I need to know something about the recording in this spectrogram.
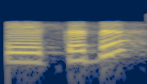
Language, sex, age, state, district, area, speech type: Sanskrit, female, 30-45, Tamil Nadu, Coimbatore, rural, conversation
